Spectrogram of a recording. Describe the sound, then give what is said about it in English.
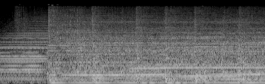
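A wave runner engine revs up with a loud, steady mechanical whine and low rumble, its pitch shifting slightly as the throttle changes, as it carries two men under a bridge and out across a bay among tourists on the water. No voices heard. “Their mode of transportation? Wave runner.”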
